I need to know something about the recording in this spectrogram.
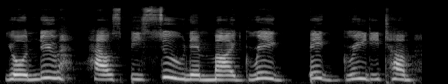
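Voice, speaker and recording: A woman putting on a slow boastful troll. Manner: slow, rumbling, ungrammatical speech. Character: huge boastful male troll, slow and greedy.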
